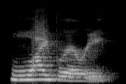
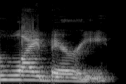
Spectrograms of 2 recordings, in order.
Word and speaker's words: library: Library. Some people mispronounce this by calling it a library.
